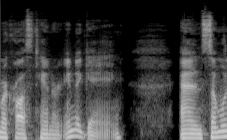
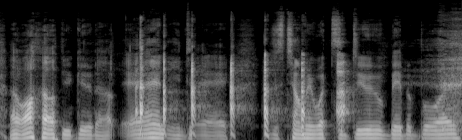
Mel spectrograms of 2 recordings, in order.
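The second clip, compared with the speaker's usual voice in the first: quieter, teasing come-on; mock flirty; 2 semitones lower, 4 dB quieter than usual. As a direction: lay it on thick, playfully. Mock flirt after clip.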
